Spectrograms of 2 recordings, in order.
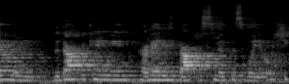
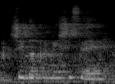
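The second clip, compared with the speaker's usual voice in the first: ordinary delivery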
